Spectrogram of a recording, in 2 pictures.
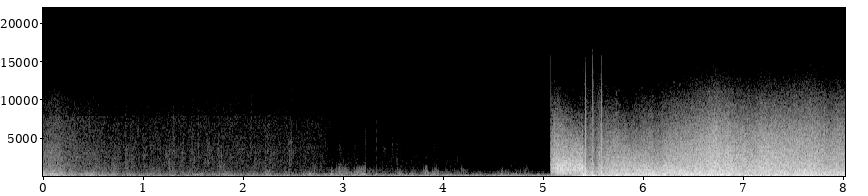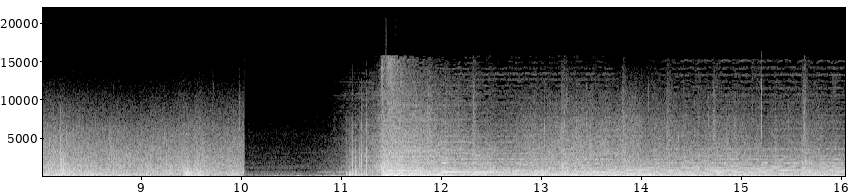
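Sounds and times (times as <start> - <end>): explosive rock blast: 5.1 - 8.8, 10.9 - 15.2
falling rock rumbling: 10.9 - 15.3.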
